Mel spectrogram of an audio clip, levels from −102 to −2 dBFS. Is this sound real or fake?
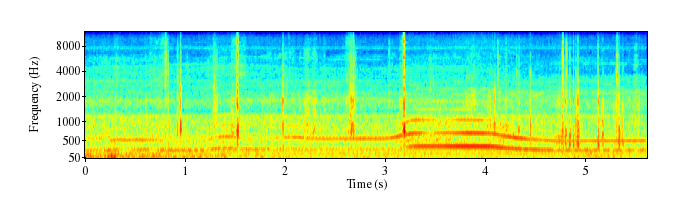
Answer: real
